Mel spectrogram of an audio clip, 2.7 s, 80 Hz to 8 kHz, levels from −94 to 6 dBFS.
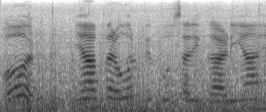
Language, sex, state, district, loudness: Hindi, female, Haryana, Rohtak, -18 LUFS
